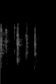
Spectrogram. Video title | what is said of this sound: March BOGO party! | You hear that? So you shake it all up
